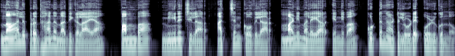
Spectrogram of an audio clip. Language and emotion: Malayalam, neutral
